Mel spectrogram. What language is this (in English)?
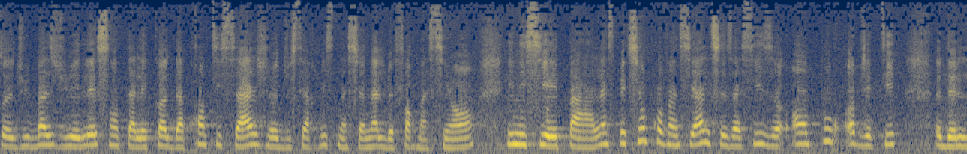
French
